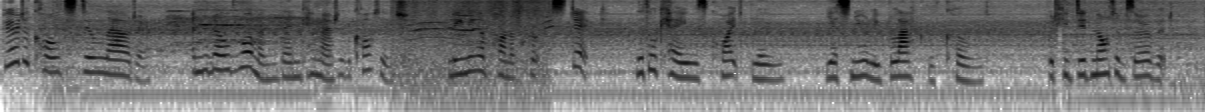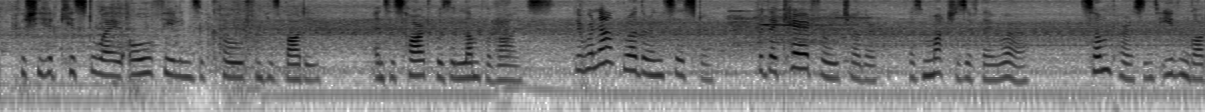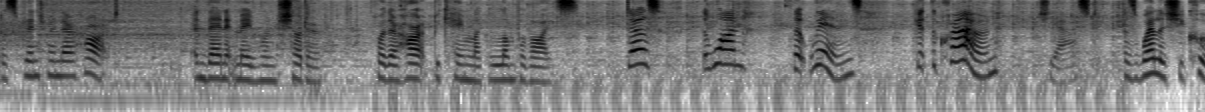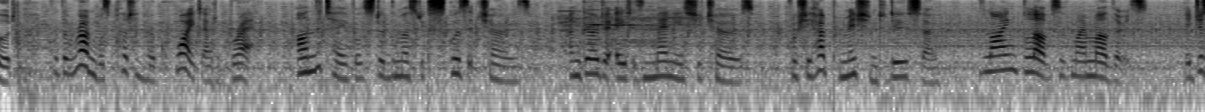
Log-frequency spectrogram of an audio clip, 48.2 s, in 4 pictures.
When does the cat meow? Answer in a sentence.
The meowing can be heard from 3.9 to 5.5 s.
